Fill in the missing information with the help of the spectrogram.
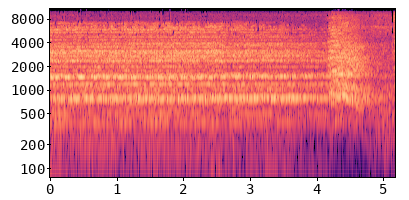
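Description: A choir with music holding one long sustained chord, which breaks off suddenly about four seconds in, followed by a brief burst of noise.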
